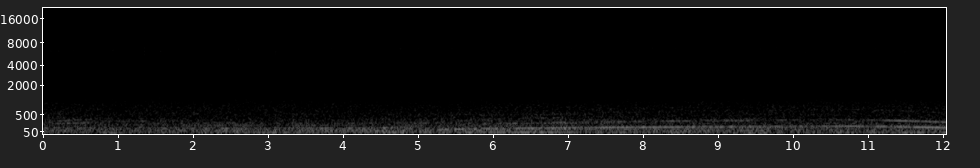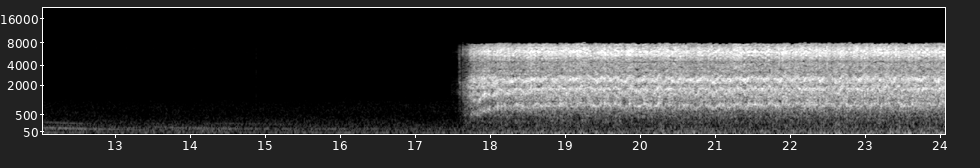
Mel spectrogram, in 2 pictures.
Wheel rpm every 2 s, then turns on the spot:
0, 0, 0, 0, 0, 0, 0, 0, 20, 200, 220, 230.
none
